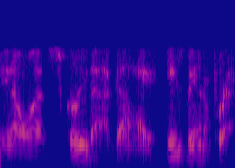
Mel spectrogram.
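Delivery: normal talking voice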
